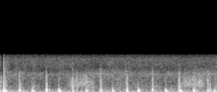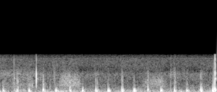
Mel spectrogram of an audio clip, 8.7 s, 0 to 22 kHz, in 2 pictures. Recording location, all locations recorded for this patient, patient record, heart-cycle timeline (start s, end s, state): pulmonary valve (PV)
aortic valve (AV)+pulmonary valve (PV)+tricuspid valve (TV)+mitral valve (MV)
#Age: Child
#Sex: Female
#Height: 86.0 cm
#Weight: 11.7 kg
#Pregnancy status: False
#Murmur: Absent
#Murmur locations: nan
#Most audible location: nan
#Systolic murmur timing: nan
#Systolic murmur shape: nan
#Systolic murmur grading: nan
#Systolic murmur pitch: nan
#Systolic murmur quality: nan
#Diastolic murmur timing: nan
#Diastolic murmur shape: nan
#Diastolic murmur grading: nan
#Diastolic murmur pitch: nan
#Diastolic murmur quality: nan
#Outcome: Abnormal
#Campaign: 2015 screening campaign
0.00	0.36	unannotated
0.36	0.50	S1
0.50	0.62	systole
0.62	0.76	S2
0.76	0.92	diastole
0.92	1.02	S1
1.02	1.16	systole
1.16	1.30	S2
1.30	1.44	diastole
1.44	1.56	S1
1.56	1.72	systole
1.72	1.86	S2
1.86	2.02	diastole
2.02	2.12	S1
2.12	2.24	systole
2.24	2.34	S2
2.34	2.52	diastole
2.52	2.64	S1
2.64	2.76	systole
2.76	2.86	S2
2.86	3.02	diastole
3.02	3.16	S1
3.16	3.30	systole
3.30	3.44	S2
3.44	3.60	diastole
3.60	3.72	S1
3.72	3.86	systole
3.86	3.98	S2
3.98	4.14	diastole
4.14	4.26	S1
4.26	4.40	systole
4.40	4.50	S2
4.50	4.66	diastole
4.66	4.78	S1
4.78	4.90	systole
4.90	5.02	S2
5.02	5.18	diastole
5.18	5.32	S1
5.32	5.44	systole
5.44	5.58	S2
5.58	5.73	diastole
5.73	5.84	S1
5.84	5.98	systole
5.98	6.08	S2
6.08	6.24	diastole
6.24	6.38	S1
6.38	6.48	systole
6.48	6.62	S2
6.62	6.76	diastole
6.76	6.88	S1
6.88	7.00	systole
7.00	7.16	S2
7.16	7.28	diastole
7.28	7.40	S1
7.40	7.52	systole
7.52	7.66	S2
7.66	7.81	diastole
7.81	7.92	S1
7.92	8.04	systole
8.04	8.16	S2
8.16	8.32	diastole
8.32	8.46	S1
8.46	8.69	unannotated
